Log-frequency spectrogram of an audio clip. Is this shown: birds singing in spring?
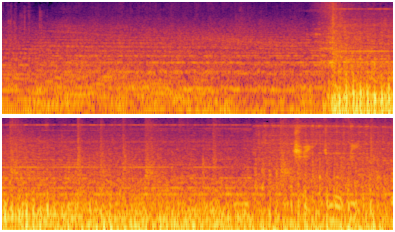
no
